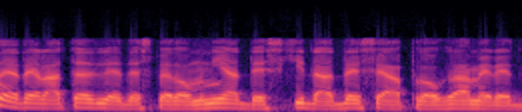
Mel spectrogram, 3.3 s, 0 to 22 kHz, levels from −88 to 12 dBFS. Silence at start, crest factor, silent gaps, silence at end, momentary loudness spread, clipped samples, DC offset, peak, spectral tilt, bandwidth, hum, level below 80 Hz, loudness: 0 s; 12 dB; none; 0 s; 3 LU; under 0.1%; under 0.1%; -8 dBFS; -6 dB/octave; 7.2 kHz; none; -58 dBFS; -20 LUFS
